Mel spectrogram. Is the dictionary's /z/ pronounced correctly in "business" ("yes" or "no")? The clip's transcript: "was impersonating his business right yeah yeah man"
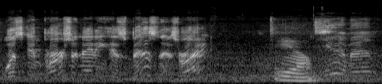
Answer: yes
